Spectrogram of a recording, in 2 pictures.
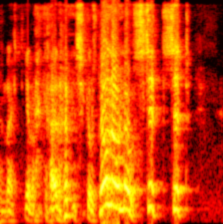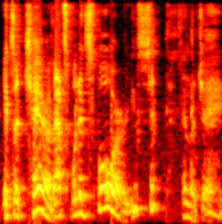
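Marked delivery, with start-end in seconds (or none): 1.2-5.6 put-on German accent, much higher, slower. Recalling what a woman said after the speaker stood up from a chair, imitating her German accent. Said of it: "In her nice German way".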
